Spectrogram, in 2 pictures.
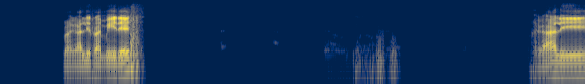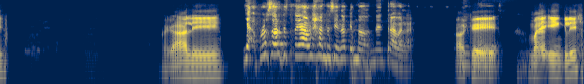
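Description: A woman speaks slowly and clearly over an online call.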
